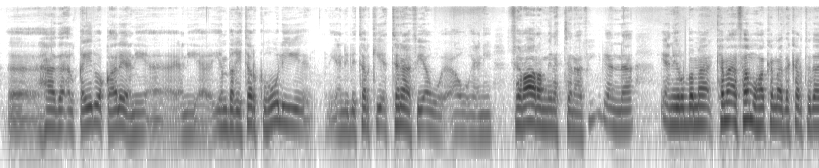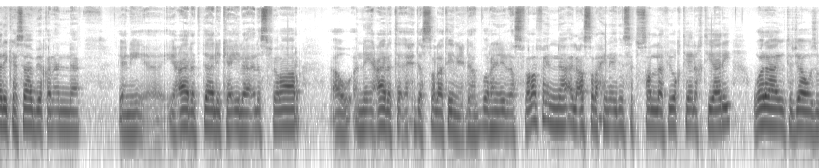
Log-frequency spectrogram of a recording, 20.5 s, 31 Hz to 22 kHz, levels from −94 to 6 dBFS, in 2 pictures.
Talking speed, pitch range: 145 wpm, 145-195 Hz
